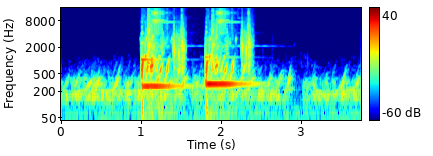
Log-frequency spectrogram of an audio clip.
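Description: Bright sparkling chimes ring twice as cards snap into place.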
